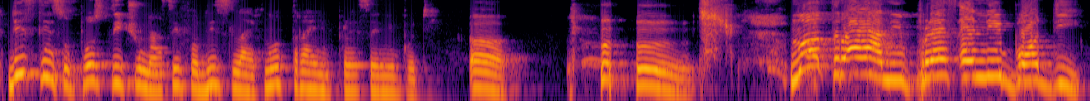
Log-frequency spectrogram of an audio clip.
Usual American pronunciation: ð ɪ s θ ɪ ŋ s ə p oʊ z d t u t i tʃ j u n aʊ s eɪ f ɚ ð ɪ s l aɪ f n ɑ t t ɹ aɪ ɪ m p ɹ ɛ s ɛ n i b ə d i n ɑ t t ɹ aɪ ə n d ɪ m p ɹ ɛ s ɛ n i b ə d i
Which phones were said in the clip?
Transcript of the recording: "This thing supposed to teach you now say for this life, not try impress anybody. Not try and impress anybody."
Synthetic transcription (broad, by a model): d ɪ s t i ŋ s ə p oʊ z t u t i tʃ j u n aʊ s eɪ f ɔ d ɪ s l aɪ f n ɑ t t ɹ aɪ ɪ m p ɹ ɛ s ɛ n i b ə d i n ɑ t t ɹ aɪ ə n ɪ m p ɹ ɛ s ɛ n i b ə d i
